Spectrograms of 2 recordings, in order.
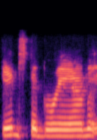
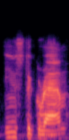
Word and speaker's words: Instagram: in there excellent anything I would say is with Instagram you want to go a little wider here oh in Instagram yeah Instagram that's correct that's exactly right little nice wide a there anytime you get bowel consonant and nothing it's usually going to be short and for an a it's going to be a wide a most of the time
